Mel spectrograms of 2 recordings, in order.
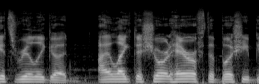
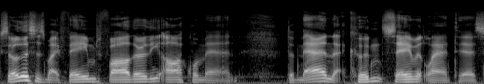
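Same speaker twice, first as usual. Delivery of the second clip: plain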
